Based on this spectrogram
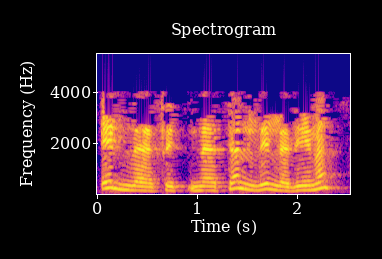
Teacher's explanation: فتنة تنوين، وبعد التنوين لام ما تغنش، إدغام كامل بدون غنة، إلا فتنة للذين، طلع لسانك في كل باب.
